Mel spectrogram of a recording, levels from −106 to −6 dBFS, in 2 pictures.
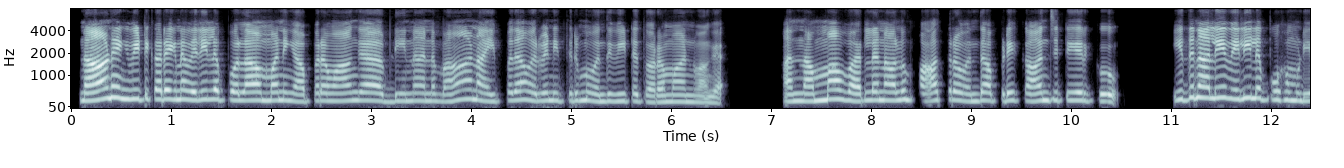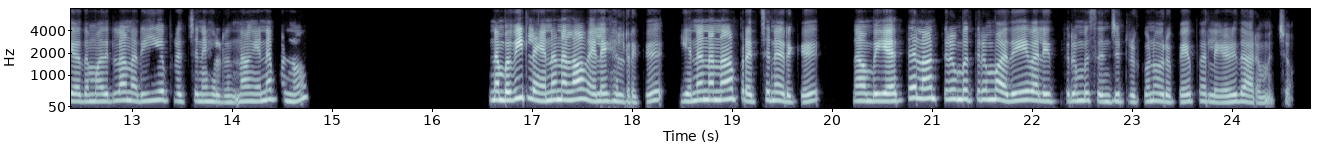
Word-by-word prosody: நானும் 275 +8 +10
எங்க 290 -2 +2
வீட்டுக்காரரும் 280 0 +4
எங்க 275 0 +1
வெளியில 275 +2 +2
போலாம். 245 0 +4
அம்மா 240 0 0
நீங்க 230 -3 -1
அப்புறம் 230 +2 -3
வாங்க. 240 +2 0 0.2
அப்டின்னா, 225 +2 -5 0.6
நான் 230 -3 +1
இப்ப 215 +3 -9
தான் 260 0 0
வருவேன். 235 +1 -2
நீ - - -6
திரும்ப 240 +2 -4
வந்து 215 +1 -4
வீட்டை 220 0 -4
தொறம்மான்பாங்க. 200 +1 -3 0.7
அந்த 225 +1 -2
அம்மா 265 +4 +4 0.2
வரல்லைனாலும் 250 +3 0
பாத்திரம் 245 0 -1
வந்து 220 +3 -3
அப்டியே 235 +1 -4
காஞ்சுட்டே 245 +2 -1
இருக்கும். 215 -3 -3 0.7
இதனாலயே 325 +3 +6
வெளியில 310 +2 +5
போக 260 -1 -3
முடியாத 220 -2 -3
மாதிரில்லாம் 230 +3 -3
நெறைய 235 +4 -4
பிரச்சனைகள் 215 -1 -6
இரு 190 - -8
நாங்க 220 0 -3
என்ன 275 +3 -1
பண்ணினோம். 245 +7 -6 1.9
நம்ம 255 -1 +4
வீட்டுல 305 -5 +6
என்ன 255 +3 +1
என்னலாம் 265 +2 +3
வேலைகள் 220 -1 -1
இருக்கு? 190 +5 -6 0.4
என்னென்னலாம் 260 +4 +2
பிரச்சனை 230 +4 -2
இருக்கு? 200 +1 -3 0.5
நம்ம 225 -1 +1
எதெல்லாம் 300 +5 +1
திரும்ப 280 0 0
திரும்ப 270 0 -1
அதே 225 +3 0
வேலைய 220 -2 0 0.2
திரும்ப 230 +2 -3
செஞ்சிட்டுருக்கோம்னு 210 +1 -6
ஒரு 200 - -4
பேப்பர் 210 +1 -5
ல 185 - -4
எழுத 210 +2 -3
ஆரம்பிச்சோம். 170 -1 -11
235 Hz, 150 wpm, -23 LUFS, 220-260 Hz, 1.9 s, நானும்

